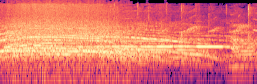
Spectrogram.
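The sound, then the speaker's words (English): A crowd at a show, including the presenter's program students, cheers loudly, many voices shouting and whooping together in a sustained, high-pitched roar that holds steady before easing off slightly near the end. “I did pay a few of them to cheer at the show.”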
